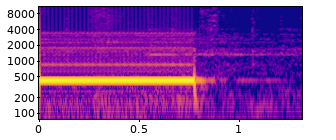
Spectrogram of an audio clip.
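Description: A telephone tone sounds as a call is dialed and waits for an answer: one steady, mid-pitched tone with harmonics rings loud and alone, then cuts off abruptly, leaving faint background noise.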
